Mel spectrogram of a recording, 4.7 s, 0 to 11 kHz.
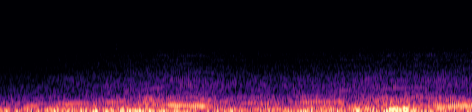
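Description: A car with a 2-litre turbo petrol engine (150 kW, 320 Nm, all-wheel drive) drives along with a steady low engine drone and road rumble that swells slightly near the end.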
